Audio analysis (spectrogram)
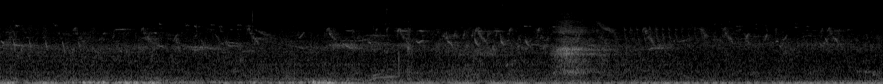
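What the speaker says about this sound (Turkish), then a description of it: "Kuşların sesini duyuyorsunuz herhalde." Birds chirp and tweet outdoors, scattered calls over a steady low rumble of background noise, fairly distant.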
